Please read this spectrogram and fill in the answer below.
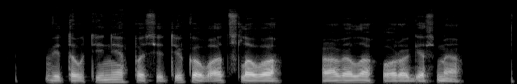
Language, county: Lithuanian, Kaunas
